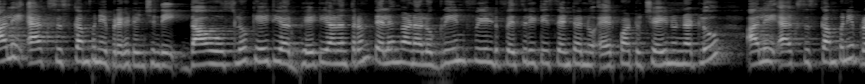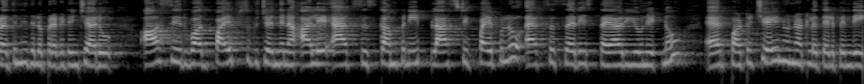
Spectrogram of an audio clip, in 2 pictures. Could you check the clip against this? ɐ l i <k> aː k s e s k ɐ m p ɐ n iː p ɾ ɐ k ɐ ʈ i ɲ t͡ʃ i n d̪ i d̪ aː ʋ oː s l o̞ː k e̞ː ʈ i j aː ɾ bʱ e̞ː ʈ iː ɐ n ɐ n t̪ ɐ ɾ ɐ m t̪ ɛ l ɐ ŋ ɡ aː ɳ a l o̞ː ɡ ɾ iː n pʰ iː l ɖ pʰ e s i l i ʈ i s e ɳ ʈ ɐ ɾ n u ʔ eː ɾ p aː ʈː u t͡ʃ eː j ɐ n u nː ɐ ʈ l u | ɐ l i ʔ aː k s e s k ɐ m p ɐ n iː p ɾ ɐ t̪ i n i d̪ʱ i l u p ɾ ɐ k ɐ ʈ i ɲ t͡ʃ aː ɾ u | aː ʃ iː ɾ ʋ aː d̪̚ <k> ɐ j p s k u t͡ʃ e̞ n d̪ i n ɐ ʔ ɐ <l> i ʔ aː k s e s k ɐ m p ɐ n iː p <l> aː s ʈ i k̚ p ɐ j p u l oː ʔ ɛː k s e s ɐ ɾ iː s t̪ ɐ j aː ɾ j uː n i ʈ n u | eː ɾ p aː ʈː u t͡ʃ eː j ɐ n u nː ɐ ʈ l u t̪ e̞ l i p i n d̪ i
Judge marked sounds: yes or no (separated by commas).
no, no, yes, yes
